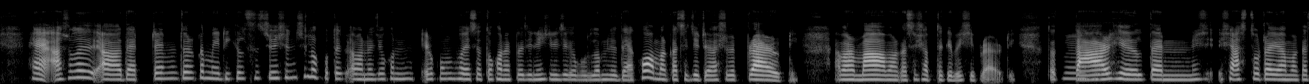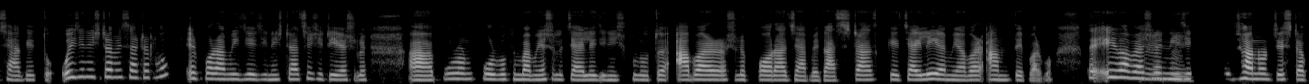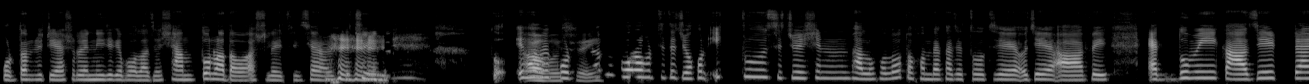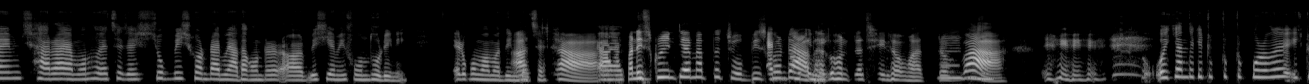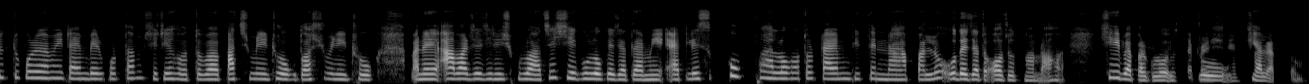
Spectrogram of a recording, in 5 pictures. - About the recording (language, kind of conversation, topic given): Bengali, podcast, সময় কম থাকলে শখকে কীভাবে জীবনের অংশ করে টিকিয়ে রাখা যায়?
- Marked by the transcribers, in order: chuckle; other background noise; chuckle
